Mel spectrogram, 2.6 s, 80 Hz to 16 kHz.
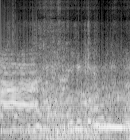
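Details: Sahiwal bull cattle at a market in Joypurhat, Bangladesh, recorded 23/6/25: a drawn-out, harmonic lowing moo that settles into a steady sustained tone, with busy market chatter and voices underneath.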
